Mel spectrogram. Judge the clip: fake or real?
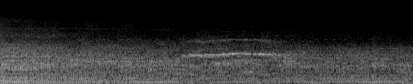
fake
